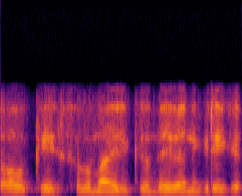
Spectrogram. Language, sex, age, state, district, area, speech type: Malayalam, male, 18-30, Kerala, Thiruvananthapuram, rural, conversation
